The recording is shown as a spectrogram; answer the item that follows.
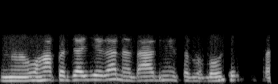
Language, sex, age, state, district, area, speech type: Hindi, female, 45-60, Bihar, Madhepura, rural, conversation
